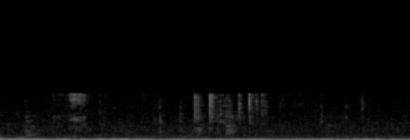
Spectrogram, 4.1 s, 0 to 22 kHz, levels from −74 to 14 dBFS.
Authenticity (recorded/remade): remade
